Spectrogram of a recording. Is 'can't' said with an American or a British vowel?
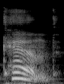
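American. The vowel is flat and front, like 'e'. "Американцы делают звук экающим"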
